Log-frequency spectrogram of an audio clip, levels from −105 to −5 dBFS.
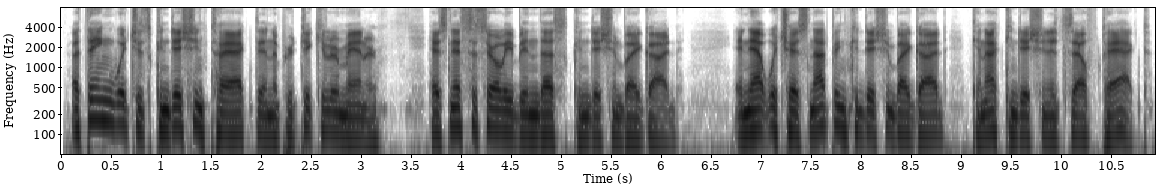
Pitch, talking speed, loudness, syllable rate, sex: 105 Hz, 175 wpm, -21 LUFS, 5.7 syllables/s, male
